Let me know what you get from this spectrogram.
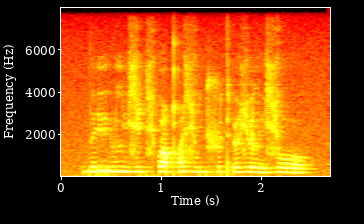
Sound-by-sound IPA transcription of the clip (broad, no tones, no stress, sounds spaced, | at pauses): d ɛ̤ rʲ ṳ lʲ e̤ ʑ ɛ t͡ɕʰ o qʼ ɛ̤ ʑ ṳ d ʂ y tʼ ø ʑ ø l e̤ ʑ o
